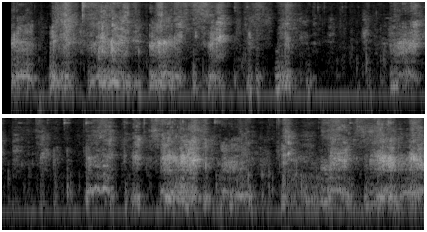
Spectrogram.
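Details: Three pet dogs indoors, Yorkshire Terriers Walt (three years) and Milly (four years) with Harvey, a two-year-old Maltese, playing wildly together at home; rough, rumbling growls in repeated bursts with scuffling and short gaps between.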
